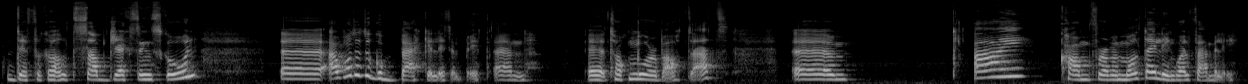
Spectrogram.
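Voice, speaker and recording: A young woman from Sweden with a Swedish accent, talking to camera in her vlog, with halting restarts and fillers. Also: a little high, lively intonation. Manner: slow, hesitant, many restarts and fillers. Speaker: YouTuber. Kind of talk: personal vlog talk.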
